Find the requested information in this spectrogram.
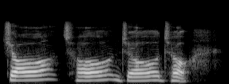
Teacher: চ ছ জ ঝ জিহার মধ্যভাগের কাজ আছে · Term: তালব্য ধ্বনি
